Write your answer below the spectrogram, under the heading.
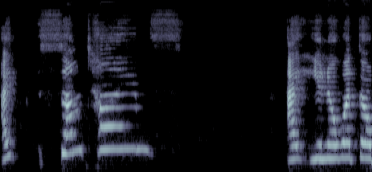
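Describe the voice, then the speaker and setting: A woman's bright, sharp tone comes across as animated, with a dry, close sound with no echo. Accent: Buffalo. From Buffalo, New York area. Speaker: live-stream seller. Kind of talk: casual chat.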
